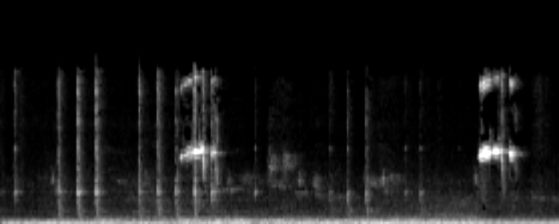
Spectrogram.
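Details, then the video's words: Calling serindit, a Blue-crowned Hanging Parrot: two short, piercing, high-pitched notes about three seconds apart over a persistent low hum, with faint ticking sounds early on. "Suara Burung Serindit Memanggil"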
